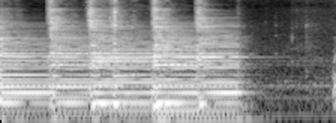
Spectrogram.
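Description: An acoustic guitar chord, fretted with the pinky on the bottom E string, is strummed in several bright downstrokes before ringing out and fading to near silence, with no voices.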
